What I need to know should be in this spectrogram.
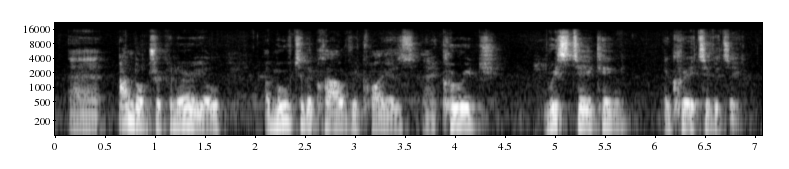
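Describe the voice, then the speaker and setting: In a northern English accent, a man talks at a fairly high pitch. His pitch variation is ordinary. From northern England, Yorkshire. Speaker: conference speaker, tech company founder. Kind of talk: conference talk. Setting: stage with audience, filmed.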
